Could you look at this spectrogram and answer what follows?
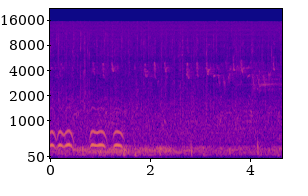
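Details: Nesting female great horned owl with three owlets at Charlo, Montana, USA, calling to her mate: two quick groups of rounded, slightly arched hoots in the first second and a half, then only rain crackle and faint chirps.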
